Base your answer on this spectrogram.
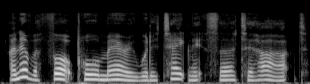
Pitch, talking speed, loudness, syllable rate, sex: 215 Hz, 230 wpm, -17 LUFS, 5.2 syllables/s, female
